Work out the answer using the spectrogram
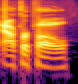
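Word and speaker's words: apropos: So the the Google says the Google tells me it is pronounced apppropo.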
